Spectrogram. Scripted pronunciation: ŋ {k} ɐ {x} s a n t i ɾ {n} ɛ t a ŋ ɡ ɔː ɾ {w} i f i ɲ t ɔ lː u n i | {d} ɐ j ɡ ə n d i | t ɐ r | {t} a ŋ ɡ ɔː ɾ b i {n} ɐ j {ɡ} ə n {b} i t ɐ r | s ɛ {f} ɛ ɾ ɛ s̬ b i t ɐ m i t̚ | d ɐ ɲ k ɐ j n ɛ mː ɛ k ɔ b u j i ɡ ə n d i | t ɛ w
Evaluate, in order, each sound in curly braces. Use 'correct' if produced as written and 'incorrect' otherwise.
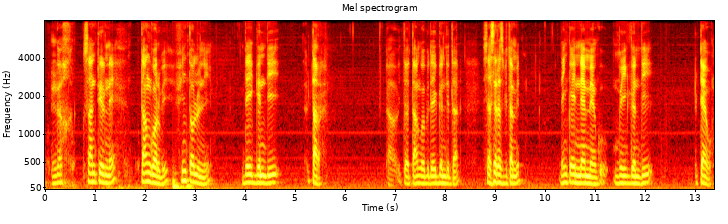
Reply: incorrect: ɡ, correct, correct, incorrect: b, correct, correct, incorrect: d, correct, incorrect: d, incorrect: s

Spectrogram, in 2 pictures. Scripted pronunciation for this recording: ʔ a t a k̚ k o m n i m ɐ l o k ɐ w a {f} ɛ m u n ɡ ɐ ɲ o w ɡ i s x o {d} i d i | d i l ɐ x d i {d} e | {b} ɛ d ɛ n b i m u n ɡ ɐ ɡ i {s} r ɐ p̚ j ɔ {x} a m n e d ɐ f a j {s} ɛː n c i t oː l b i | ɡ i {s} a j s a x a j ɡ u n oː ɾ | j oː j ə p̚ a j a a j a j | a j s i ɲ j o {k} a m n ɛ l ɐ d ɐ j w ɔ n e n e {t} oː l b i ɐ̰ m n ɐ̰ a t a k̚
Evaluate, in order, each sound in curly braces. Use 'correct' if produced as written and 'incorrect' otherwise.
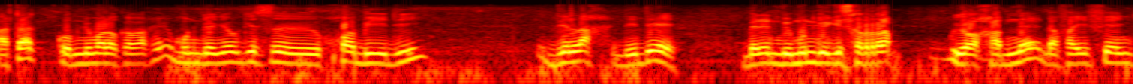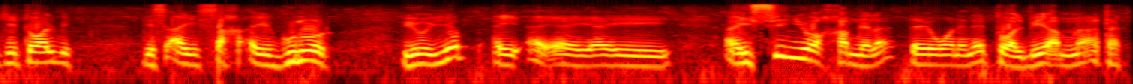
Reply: incorrect: x, incorrect: b, correct, correct, correct, correct, incorrect: f, correct, incorrect: x, correct

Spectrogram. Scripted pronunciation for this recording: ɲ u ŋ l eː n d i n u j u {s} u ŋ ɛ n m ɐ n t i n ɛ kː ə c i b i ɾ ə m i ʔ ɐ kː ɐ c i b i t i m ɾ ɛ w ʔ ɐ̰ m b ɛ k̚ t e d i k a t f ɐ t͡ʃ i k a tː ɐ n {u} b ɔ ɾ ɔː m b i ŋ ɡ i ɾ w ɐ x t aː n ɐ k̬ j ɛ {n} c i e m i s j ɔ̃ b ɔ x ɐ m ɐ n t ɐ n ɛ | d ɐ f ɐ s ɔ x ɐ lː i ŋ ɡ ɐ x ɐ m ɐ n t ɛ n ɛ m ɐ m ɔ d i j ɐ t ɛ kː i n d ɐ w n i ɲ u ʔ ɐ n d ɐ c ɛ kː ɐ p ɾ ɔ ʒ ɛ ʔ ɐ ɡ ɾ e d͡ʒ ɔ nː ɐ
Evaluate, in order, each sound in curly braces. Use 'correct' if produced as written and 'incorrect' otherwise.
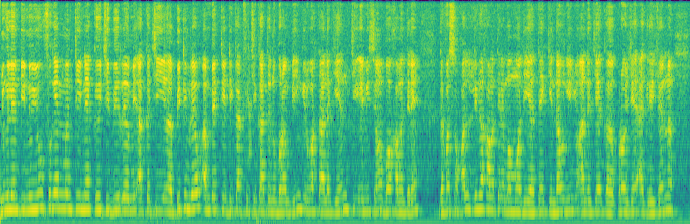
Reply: incorrect: f, correct, correct

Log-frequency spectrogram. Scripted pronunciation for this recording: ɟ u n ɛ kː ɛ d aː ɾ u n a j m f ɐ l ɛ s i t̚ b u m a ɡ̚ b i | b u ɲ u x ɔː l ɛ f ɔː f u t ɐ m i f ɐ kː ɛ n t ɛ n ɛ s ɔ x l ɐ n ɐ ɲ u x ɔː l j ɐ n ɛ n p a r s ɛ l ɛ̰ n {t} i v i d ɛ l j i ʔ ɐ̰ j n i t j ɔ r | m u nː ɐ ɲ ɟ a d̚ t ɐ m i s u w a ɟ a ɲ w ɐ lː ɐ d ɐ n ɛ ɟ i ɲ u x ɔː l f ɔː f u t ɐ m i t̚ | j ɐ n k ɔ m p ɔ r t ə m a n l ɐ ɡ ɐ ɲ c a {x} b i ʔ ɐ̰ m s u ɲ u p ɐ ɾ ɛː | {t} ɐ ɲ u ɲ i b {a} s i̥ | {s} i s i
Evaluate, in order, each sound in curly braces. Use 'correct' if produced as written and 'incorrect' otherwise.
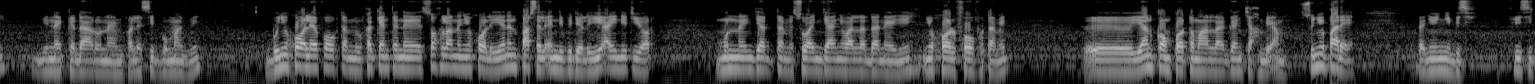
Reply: incorrect: d, correct, incorrect: d, incorrect: i, incorrect: f

